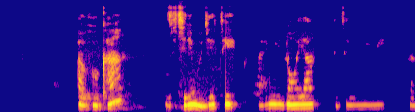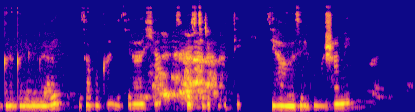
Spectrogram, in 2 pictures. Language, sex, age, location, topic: Kinyarwanda, female, 18-24, Huye, agriculture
